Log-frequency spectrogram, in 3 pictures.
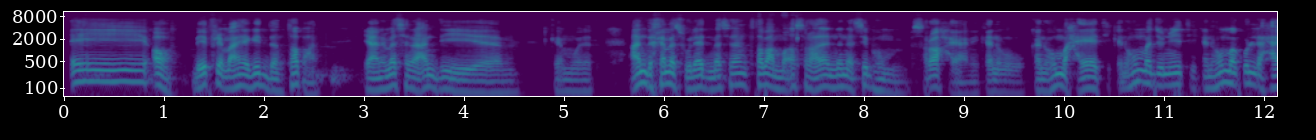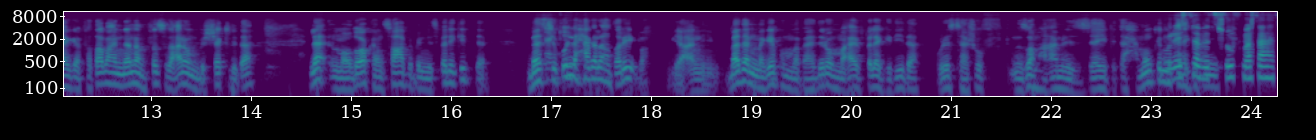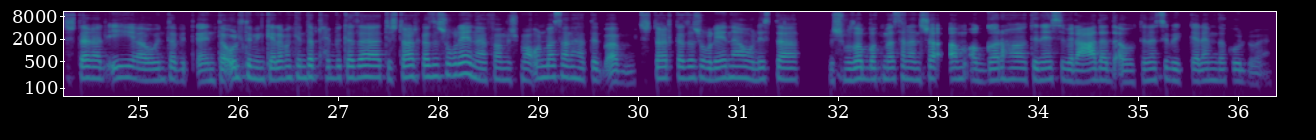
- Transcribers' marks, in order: tapping; distorted speech
- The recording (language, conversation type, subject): Arabic, podcast, إزاي تقرر تهاجر برّه البلد ولا تفضل قريب من عيلتك؟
